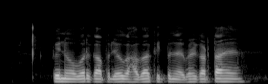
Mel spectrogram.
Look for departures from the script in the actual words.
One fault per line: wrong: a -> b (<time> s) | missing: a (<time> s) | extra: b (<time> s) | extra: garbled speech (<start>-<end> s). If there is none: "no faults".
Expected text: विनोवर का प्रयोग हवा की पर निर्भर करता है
no faults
